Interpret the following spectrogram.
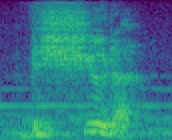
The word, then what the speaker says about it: Vishuddha: The Sanskrit word is pronounced Vishuddha.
